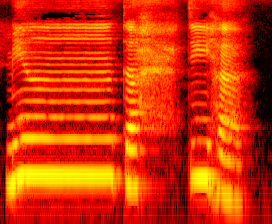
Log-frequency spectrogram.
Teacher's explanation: Ada nun sukun yang bertemu dengan huruf ta, hukumnya adalah ikhfa hakiki. Nun sukun dibaca dengan samar dan berdengung. Tahtiha, pastikan huruf ha di situ mengalir nafas dan juga suara karena huruf ha bersifat hams dan juga rokhawah.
